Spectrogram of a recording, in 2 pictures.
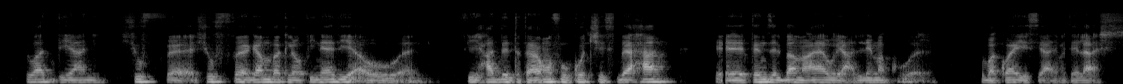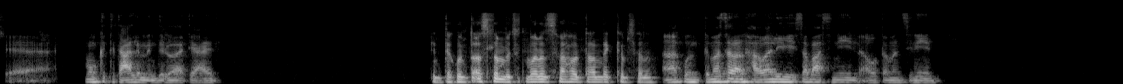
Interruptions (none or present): none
